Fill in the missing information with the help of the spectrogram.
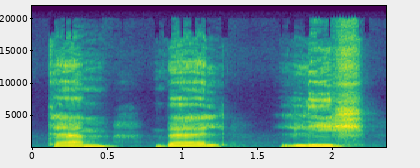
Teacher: N B bilirsiz ki, M B kimi deyilir.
